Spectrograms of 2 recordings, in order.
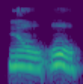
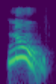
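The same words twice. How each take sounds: First: The pitch dips low, then rises. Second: The pitch falls sharply from high. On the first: "and the third tone" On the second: "and the last tone"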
